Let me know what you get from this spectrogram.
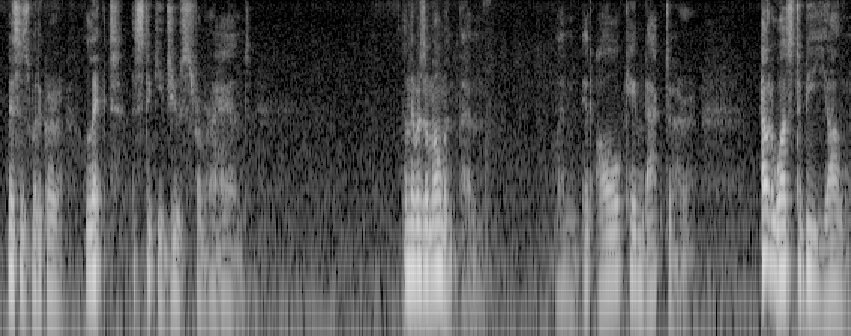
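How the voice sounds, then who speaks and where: Very husky, expressive male storyteller. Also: mid-range voice. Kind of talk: expressive short story reading.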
